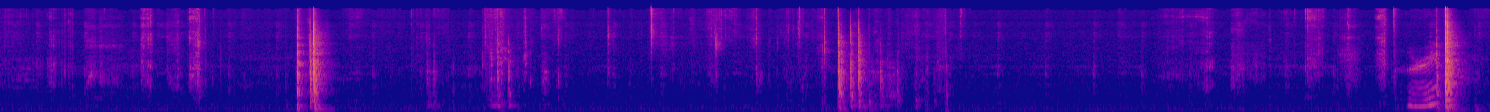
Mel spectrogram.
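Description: Scissors trim adhesive vinyl in a few quiet, close snips spaced several seconds apart, with small rustles and faint handling noises between cuts.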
